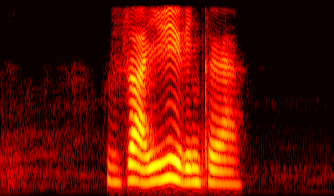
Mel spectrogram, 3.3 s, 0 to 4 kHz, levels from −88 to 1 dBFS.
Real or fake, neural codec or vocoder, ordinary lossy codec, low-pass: fake; autoencoder, 22.05 kHz, a latent of 192 numbers a frame, VITS, trained on one speaker; none; 3.6 kHz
